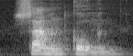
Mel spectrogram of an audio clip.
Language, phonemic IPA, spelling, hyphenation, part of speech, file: Dutch, /ˈsaː.mə(n)ˌkoː.mə(n)/, samenkomen, sa‧men‧ko‧men, verb, Nl-samenkomen.ogg
- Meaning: to come together, to meet, to assemble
